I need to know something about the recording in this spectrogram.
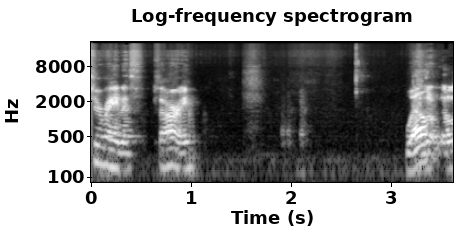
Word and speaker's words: Uranus: BJ, let me see if Pluto and Neptune are aligned with Uranus.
